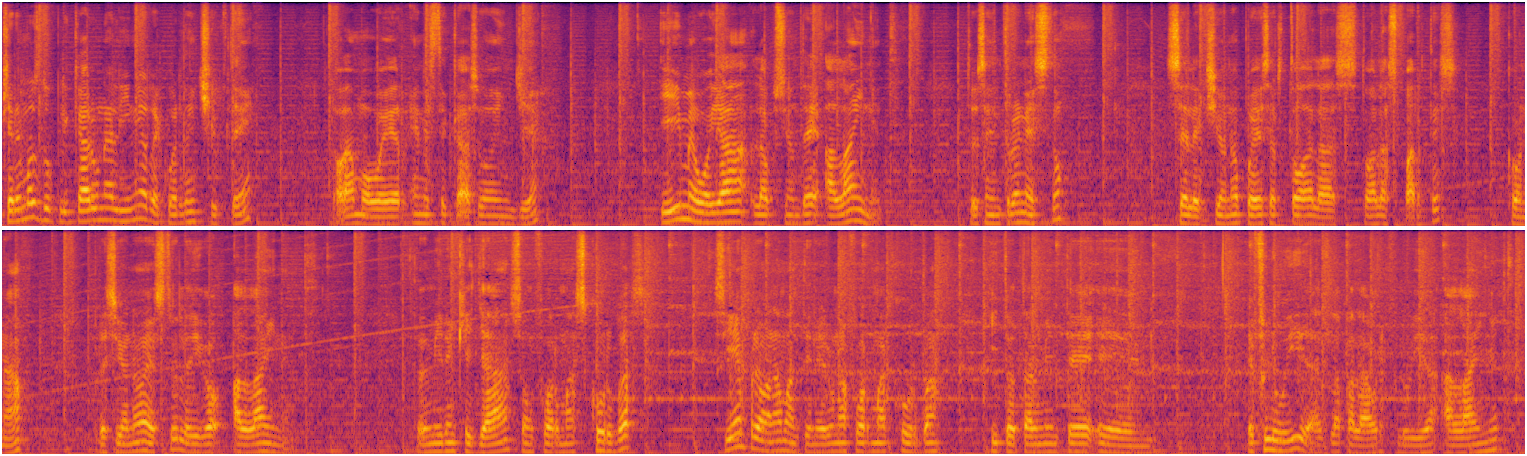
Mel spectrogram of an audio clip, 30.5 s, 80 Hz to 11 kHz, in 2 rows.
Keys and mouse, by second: 0.2 Tab, 2.1 shift+d, 9.8 Tab, 10.6 shift+middle click, 12.9 shift+a, 13.7 click, 14.3 a, 15.9 v, 19.2 click, 22.1 click, 23.2-24.2 drag, 24.7 click, 25.5-27.2 drag, 27.7 click, 28.4 click, 29.9 click.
